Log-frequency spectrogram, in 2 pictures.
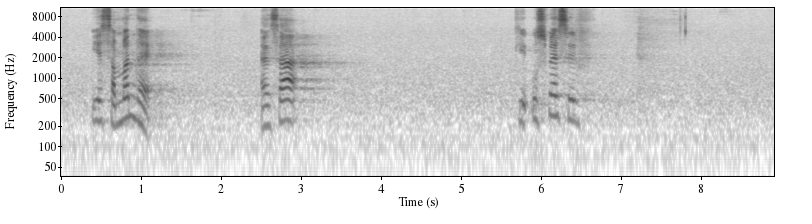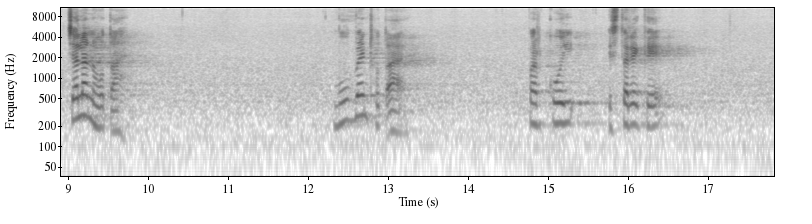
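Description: A middle-aged woman speaks slowly and calmly into a microphone, in short phrases with long pauses.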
